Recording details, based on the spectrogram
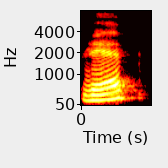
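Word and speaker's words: wrapped: उसके बाद next one है जी Yasir रैप्ड the rest watch. ये रिस्ट वॉच जो है ये कलाई वाली घड़ी को कहते हैं। रैप में डब्ल्यू साइलेंट है और इसमें भी डब्ल्यू ही साइलेंट है।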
